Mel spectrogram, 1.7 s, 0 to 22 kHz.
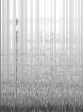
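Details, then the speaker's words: Volvo S60 (P3 platform) idling: steady low hum from a failing bearing under the AC compressor clutch, typical after about 130,000 km; fix is removing the compressor and detaching the clutch to replace the bearing. "Компрессор кондиционера. Подшипник, расположенный под сцеплением, выходит из строя. Именно это и вызывает шум."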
